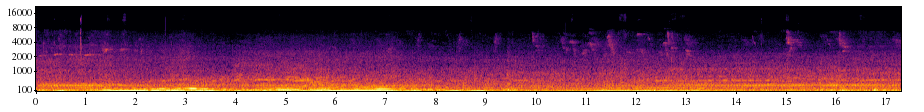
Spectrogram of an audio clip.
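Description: Low engine rumble of a motor vehicle running nearby, loudest for the first half and then fading. Later, short faint crisp clicks of a cat crunching dried fish.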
